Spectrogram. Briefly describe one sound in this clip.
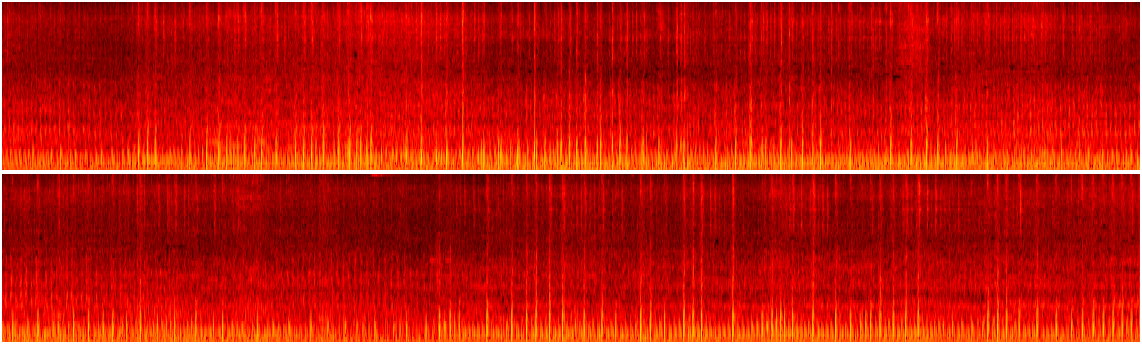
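Tyres roll over bumpy dirt and grass.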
